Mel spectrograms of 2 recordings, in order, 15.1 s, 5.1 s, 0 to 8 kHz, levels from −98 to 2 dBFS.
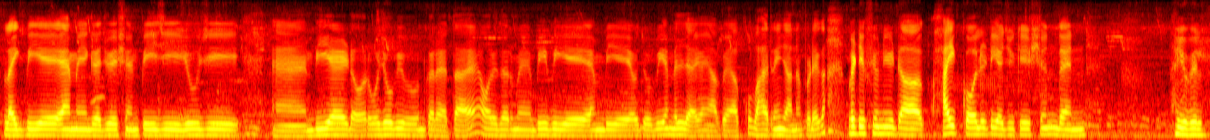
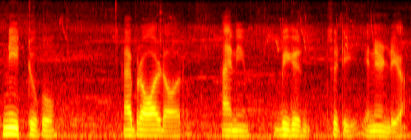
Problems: constant background noise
